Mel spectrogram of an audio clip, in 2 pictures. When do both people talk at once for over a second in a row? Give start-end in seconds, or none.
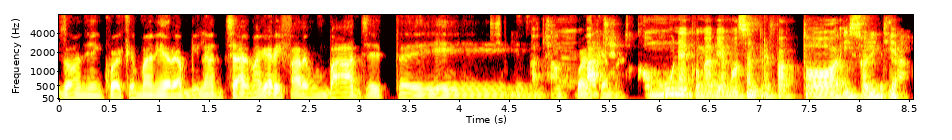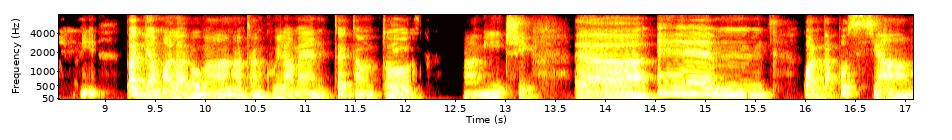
4.3-5.7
